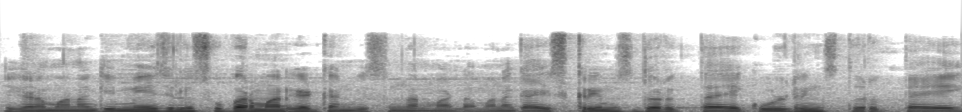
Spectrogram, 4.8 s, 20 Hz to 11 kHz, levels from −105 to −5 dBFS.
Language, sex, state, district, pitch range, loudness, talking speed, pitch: Telugu, male, Telangana, Karimnagar, 110-125 Hz, -31 LUFS, 200 wpm, 120 Hz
